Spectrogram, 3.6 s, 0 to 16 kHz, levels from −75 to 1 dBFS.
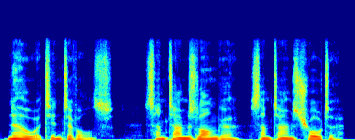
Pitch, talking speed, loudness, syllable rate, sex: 135 Hz, 120 wpm, -17 LUFS, 5.6 syllables/s, male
